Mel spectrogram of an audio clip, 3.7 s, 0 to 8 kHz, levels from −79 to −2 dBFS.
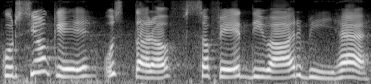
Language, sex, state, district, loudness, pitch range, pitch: Hindi, female, Punjab, Pathankot, -12 LUFS, 255-310 Hz, 275 Hz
